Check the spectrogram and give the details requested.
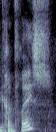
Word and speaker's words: crème fraîche: listening to Gordon Ramsay, that is the English pronunciation, and so it seems also the French, crème fraîche. In Danish, I would say crème fraîche. That is how it's normally said in Danish.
